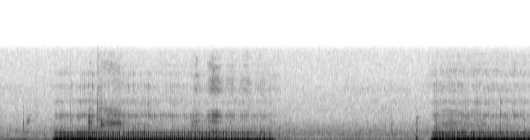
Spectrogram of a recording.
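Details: A mother asleep, recorded by her son: two loud, long, rattling snores separated by a quieter pause; heavy snoring.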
